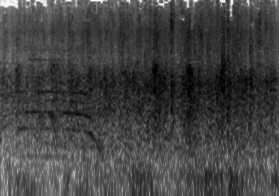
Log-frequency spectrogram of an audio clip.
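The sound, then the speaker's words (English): A stand-up comedy audience keeps up sustained applause, a thick wash of clapping that swells a little in the second half and continues without a break. “Oh, bless you for keeping that applause going till I went all the way to the microphone.”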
